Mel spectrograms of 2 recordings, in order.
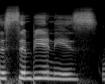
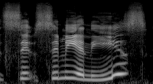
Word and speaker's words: Symbionese: The Symbionese Liberation Army. – I don't think there's a B in there. Is it Symbionese? – Symbionese. – There's a B? – There's a B, girl.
